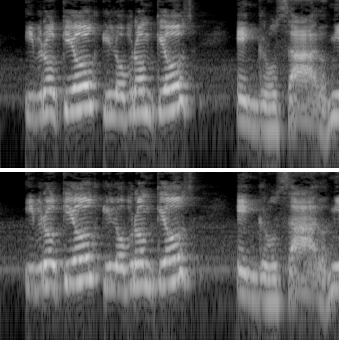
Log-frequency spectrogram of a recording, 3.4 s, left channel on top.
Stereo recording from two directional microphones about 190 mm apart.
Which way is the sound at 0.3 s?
60° left (ahead or behind).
